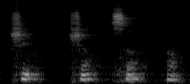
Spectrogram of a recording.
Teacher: నోటి సహాయంతో ఊది పలుకుతాము కాబట్టే వాటిని ఊష్మాక్షరాలు అన్నాము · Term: ఊష్మాలు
